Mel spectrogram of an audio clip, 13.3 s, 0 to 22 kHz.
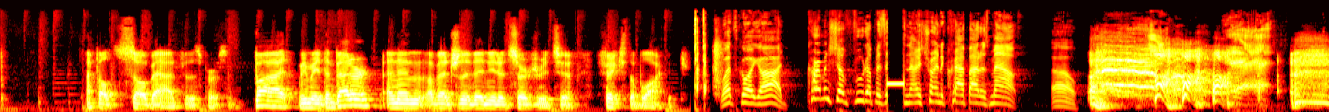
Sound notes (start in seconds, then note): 8.8 beep; 10.8 laughing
